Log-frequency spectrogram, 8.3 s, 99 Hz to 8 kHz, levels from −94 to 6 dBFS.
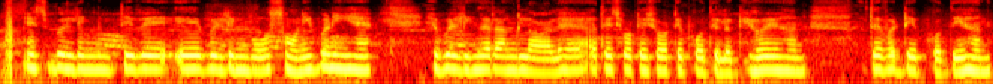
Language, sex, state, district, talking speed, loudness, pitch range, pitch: Punjabi, female, Punjab, Kapurthala, 190 wpm, -13 LUFS, 205-220 Hz, 210 Hz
